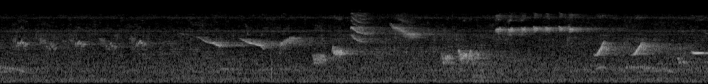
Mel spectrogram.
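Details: White-rumped shama singing scattered whistles and sharp downslurred notes, joined by a high buzzy insect-like trill midway, in a quiet setting.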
